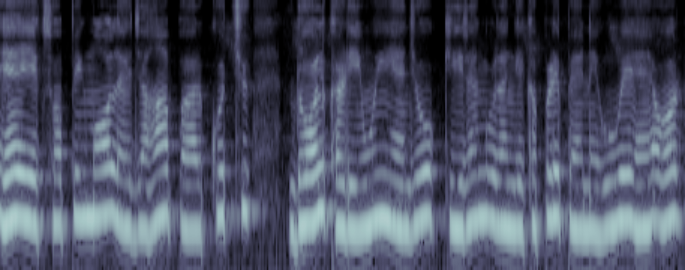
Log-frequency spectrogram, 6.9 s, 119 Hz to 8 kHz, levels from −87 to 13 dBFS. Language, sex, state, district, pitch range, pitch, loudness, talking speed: Hindi, female, Bihar, Purnia, 235-275 Hz, 255 Hz, -20 LUFS, 185 wpm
